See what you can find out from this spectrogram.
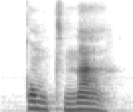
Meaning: inflection of nakomen: 1. second/third-person singular present indicative 2. plural imperative
- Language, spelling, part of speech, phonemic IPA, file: Dutch, komt na, verb, /ˈkɔmt ˈna/, Nl-komt na.ogg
